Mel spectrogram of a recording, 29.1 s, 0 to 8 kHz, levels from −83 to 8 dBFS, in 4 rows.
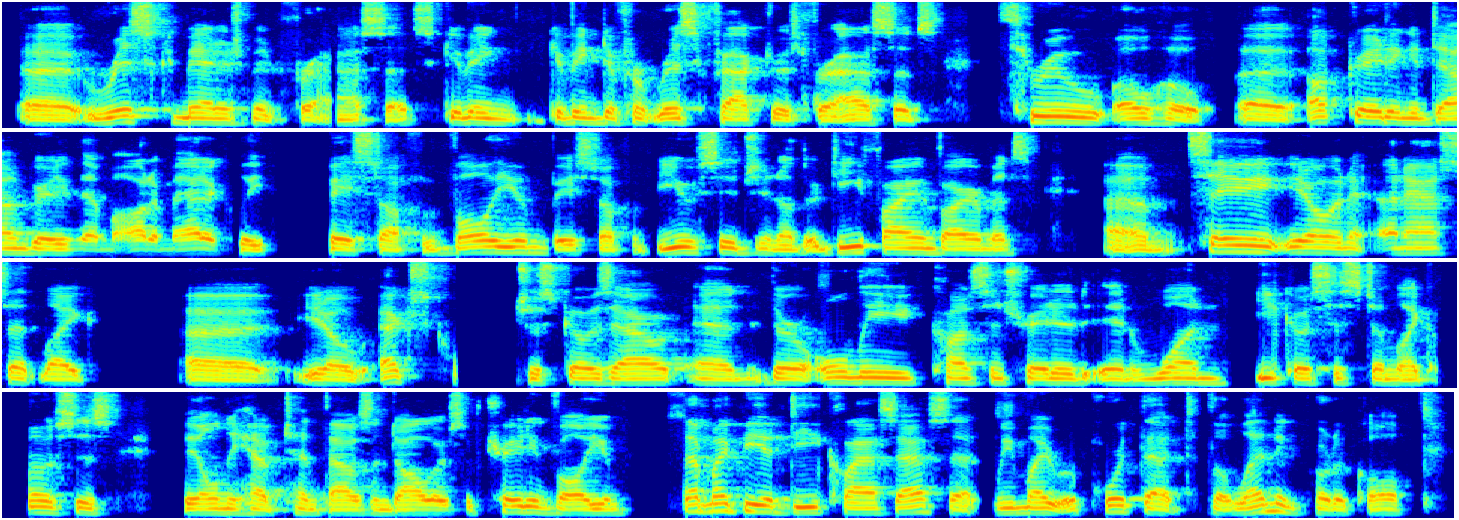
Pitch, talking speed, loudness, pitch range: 120 Hz, 165 wpm, -18 LUFS, 110-130 Hz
